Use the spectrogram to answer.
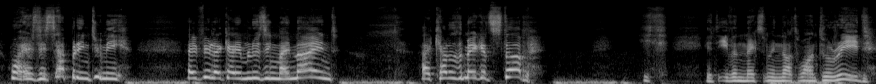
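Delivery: high, racing, breathless panic; spiralling into frantic excitement; frantic, overwhelmed. Acted. Yuri losing control.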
